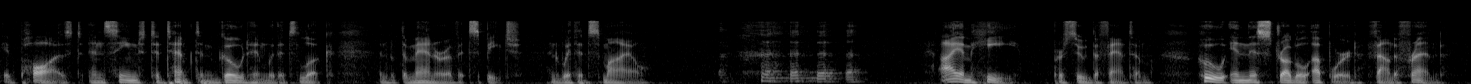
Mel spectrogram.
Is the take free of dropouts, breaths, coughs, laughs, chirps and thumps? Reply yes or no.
no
